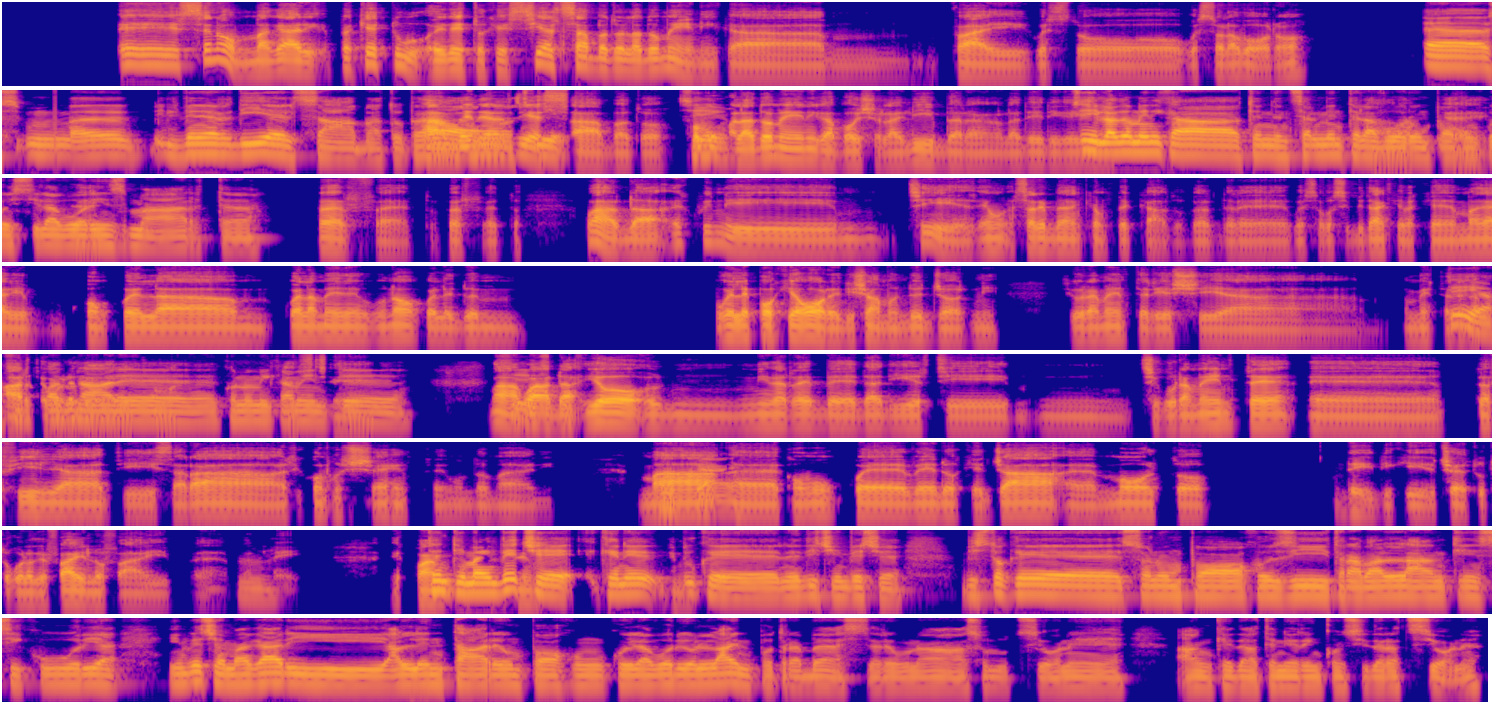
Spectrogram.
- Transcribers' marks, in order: "perché" said as "pecché"; other background noise; drawn out: "a"; "insomma" said as "nzomma"; laughing while speaking: "riconoscente"; tapping; drawn out: "magari"
- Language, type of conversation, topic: Italian, advice, Quali valori guidano davvero le mie decisioni, e perché faccio fatica a riconoscerli?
